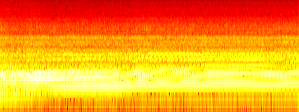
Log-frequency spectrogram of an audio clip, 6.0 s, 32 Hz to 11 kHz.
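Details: 2015 Aston Martin Rapide pre-purchase inspection, initial cold start (only about the third start, briefly run before), revved to about 1,500 and 2,000 rpm: smooth even note settling from fast idle, no knocks, ticks or belt squeal; exhaust tone good.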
